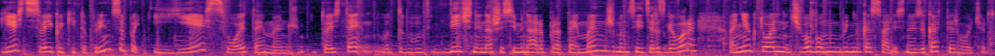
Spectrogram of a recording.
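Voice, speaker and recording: A woman's high voice at a very fast pace with ordinary pitch variation, music in the background. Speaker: language teacher and translator, medievalist student. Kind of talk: casual interview.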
